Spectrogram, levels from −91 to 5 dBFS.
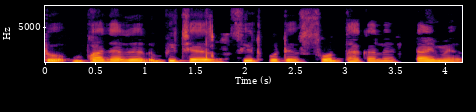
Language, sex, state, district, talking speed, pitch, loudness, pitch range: Bengali, male, West Bengal, Jhargram, 70 wpm, 150 Hz, -18 LUFS, 145-150 Hz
